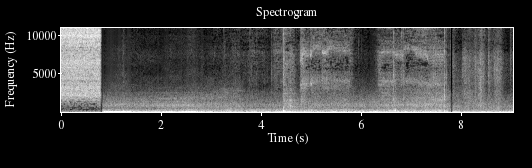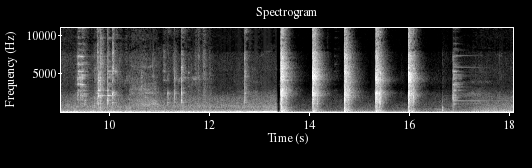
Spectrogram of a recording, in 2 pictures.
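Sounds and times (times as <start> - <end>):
tool clinks: 9.3 - 10.3
hammer striking metal: 12.7 - 17.4.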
